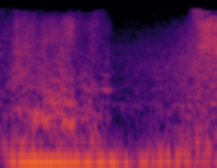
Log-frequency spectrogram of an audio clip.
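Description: Trailer sound-design hit: a sudden deep boom with a rush of noise on top that fades after about a second, over a low rumble that carries on.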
